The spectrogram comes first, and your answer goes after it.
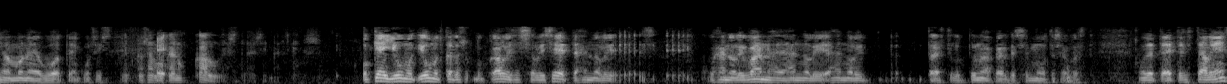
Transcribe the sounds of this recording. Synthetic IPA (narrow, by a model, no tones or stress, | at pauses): hɑmmoneːʋʋuot̪ˑḛːŋkṵnsisjot̪kosɑlukenukkɑlːḭst̪ɑesimḛrki̥ks | okeˑijuːmut̪juːmut̪kɑt̪oskɑlːisesːɑoliseet̪ːæhænolḭskuhænoliʋɑnhɑjɑhænːolihænːoli | t̪ɑist̪elːuppunɑkɑrt̪isjɑmuːt̪ɑsḛlːɑ̰st̪ɑ̥mut̪et̪ːæet̪ːæssi̥t̪æolien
